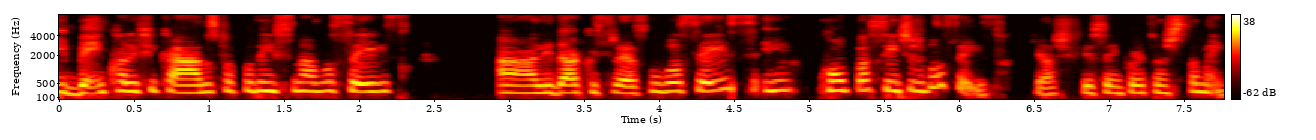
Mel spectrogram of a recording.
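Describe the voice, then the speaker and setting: This woman has an unremarkable speaking voice, talking at a fairly quick pace with ordinary pitch variation against a quiet background, in a dry, close sound with no echo. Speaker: health professional. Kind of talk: casual chat. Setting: video call. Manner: cheerful.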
